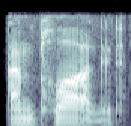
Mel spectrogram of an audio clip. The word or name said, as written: unplugged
